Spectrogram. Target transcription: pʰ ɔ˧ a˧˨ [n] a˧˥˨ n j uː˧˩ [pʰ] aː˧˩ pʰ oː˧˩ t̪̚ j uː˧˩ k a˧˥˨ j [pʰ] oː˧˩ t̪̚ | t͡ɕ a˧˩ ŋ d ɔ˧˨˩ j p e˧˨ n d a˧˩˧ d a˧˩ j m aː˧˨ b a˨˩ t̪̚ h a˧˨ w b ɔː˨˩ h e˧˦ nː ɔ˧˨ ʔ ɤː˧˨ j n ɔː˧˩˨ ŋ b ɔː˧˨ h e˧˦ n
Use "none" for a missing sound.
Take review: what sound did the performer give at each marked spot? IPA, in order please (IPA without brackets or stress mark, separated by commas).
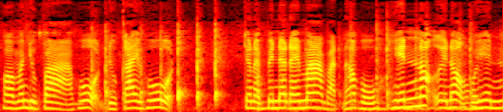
m, p, pʰ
